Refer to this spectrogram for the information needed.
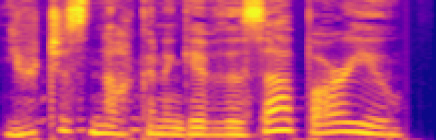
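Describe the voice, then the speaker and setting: A woman plays a sassy yet caring female pack member in an audio roleplay. Her voice sits low, and the sound is close and dry. She moves between teasing and reassurance. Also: lively intonation, normal speed, darkish tone, dry recording. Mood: sassy warning. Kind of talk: roleplay audio drama acting.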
